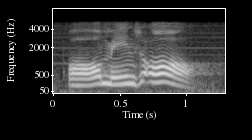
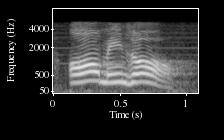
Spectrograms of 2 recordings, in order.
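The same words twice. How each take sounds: First: "All means all" spoken slowly, each word weighed; slow it right down on "All means all"; slow emphasis. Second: Said in the usual way. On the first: Shown as a demonstration. Preacher driving home that all means all, slow and deliberate.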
